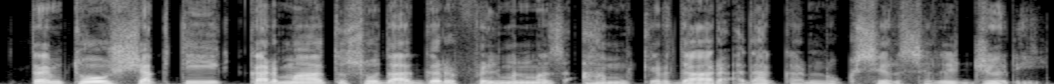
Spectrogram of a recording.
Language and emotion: Kashmiri, neutral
